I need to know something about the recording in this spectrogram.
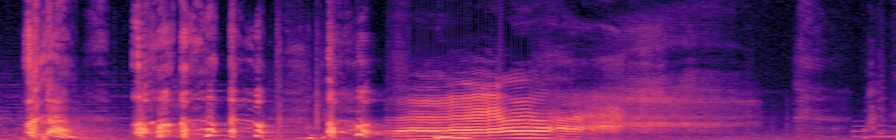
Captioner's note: coughs and sneezes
